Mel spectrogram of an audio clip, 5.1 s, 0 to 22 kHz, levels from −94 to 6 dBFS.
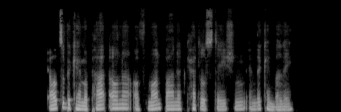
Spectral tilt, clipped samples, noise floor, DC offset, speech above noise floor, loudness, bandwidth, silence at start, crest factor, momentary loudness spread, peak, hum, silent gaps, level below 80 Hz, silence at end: -7 dB/octave; under 0.1%; under -90 dBFS; under 0.1%; over 58 dB; -33 LUFS; 15.5 kHz; 0.7 s; 18 dB; 6 LU; -16 dBFS; none; none; -62 dBFS; 0.75 s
